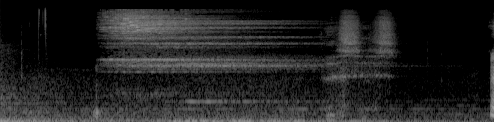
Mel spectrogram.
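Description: A bright magical shimmer rings out and fades.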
